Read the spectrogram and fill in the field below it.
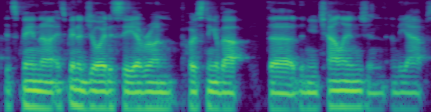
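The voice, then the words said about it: Australian accent. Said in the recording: “based on your accent, you stayed”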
